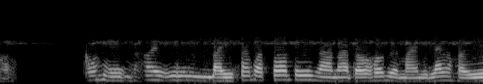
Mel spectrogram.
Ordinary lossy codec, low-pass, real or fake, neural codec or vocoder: none; 3.6 kHz; real; none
